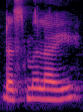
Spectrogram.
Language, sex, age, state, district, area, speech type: Marathi, female, 18-30, Maharashtra, Bhandara, rural, spontaneous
